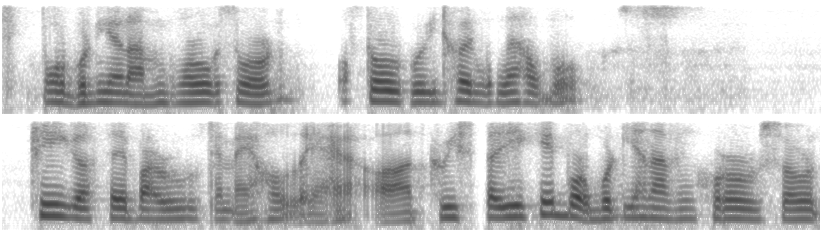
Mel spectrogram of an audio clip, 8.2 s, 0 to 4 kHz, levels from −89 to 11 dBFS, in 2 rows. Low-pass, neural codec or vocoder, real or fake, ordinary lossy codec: 3.6 kHz; codec, 16 kHz in and 24 kHz out, 0.6 kbps, FocalCodec, streaming, 4096 codes; fake; none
